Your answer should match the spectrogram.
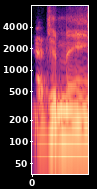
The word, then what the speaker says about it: Demain: to the point yeah demain publishing, right? Uh or is this like how do you how do you pronounce this? Is it like the French pronunciation dema or domain? Domain. Domain. I always call it domain.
